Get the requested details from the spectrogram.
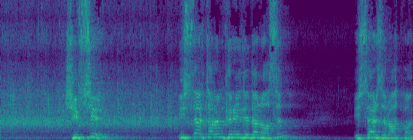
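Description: An elderly man speaks forcefully through a microphone in a large hall.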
